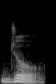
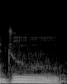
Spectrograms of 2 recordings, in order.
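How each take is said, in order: First: جو as one brief syllable; short vowel. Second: جو with the vowel dragged out long; overstretched vowel. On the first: Teacher shows learners damma is just a short vowel, brief take. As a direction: cut the vowel of جو short, no stretching. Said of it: "فقط یک حرکت کوتاهه". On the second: Teacher warns learners not to stretch the damma, drawn-out wrong take. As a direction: stretch the vowel of جو far too long, as a mistake. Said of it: "زیادم کش ندید". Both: Shown as a demonstration.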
